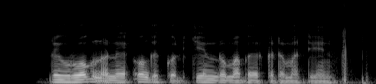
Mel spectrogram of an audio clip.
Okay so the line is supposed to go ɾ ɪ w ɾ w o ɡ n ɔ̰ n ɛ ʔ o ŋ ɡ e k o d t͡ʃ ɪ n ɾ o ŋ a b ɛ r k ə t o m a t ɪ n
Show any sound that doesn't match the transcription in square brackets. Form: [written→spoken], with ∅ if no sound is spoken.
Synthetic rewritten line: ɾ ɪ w ɾ w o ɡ n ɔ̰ n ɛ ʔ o ŋ ɡ e k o d t͡ʃ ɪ n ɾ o [ŋ→m] a b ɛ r k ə t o m a t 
